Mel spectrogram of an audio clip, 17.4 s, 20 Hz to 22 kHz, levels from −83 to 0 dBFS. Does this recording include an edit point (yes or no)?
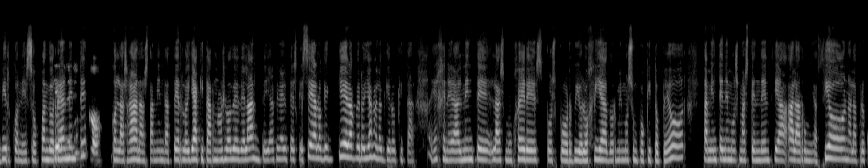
yes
